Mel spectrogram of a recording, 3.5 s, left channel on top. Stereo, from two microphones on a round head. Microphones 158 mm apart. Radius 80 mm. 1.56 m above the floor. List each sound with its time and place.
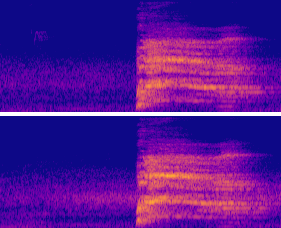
1.7 s a scream: 20° left (ahead or behind), 1.0 m; by 3.0 s 15° right (ahead or behind), 1.7 m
